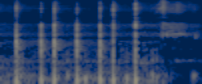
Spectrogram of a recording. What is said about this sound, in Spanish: ¿Sabes qué estás aprendiendo? hacer soniditos con el lápiz, con el cuaderno, con el libro. Pero realmente no estás haciendo nada.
